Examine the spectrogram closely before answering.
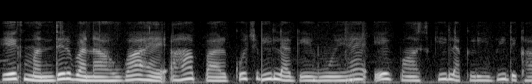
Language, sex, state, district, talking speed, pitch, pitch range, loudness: Hindi, female, Chhattisgarh, Kabirdham, 215 wpm, 200 Hz, 180-240 Hz, -16 LUFS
